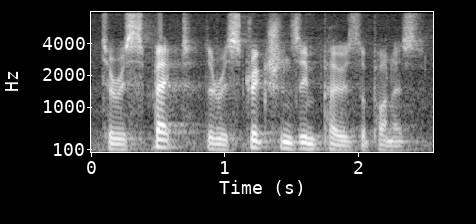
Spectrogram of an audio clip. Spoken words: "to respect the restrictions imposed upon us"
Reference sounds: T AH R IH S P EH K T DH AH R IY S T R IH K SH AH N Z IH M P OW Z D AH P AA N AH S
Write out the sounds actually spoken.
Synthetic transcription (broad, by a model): T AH R IH S P EH K T DH AH R IY S T R IH K SH AH N Z IH M P OW Z D AH P AA N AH S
